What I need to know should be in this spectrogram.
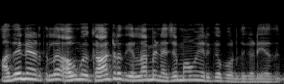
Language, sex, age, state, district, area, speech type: Tamil, male, 30-45, Tamil Nadu, Viluppuram, rural, spontaneous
